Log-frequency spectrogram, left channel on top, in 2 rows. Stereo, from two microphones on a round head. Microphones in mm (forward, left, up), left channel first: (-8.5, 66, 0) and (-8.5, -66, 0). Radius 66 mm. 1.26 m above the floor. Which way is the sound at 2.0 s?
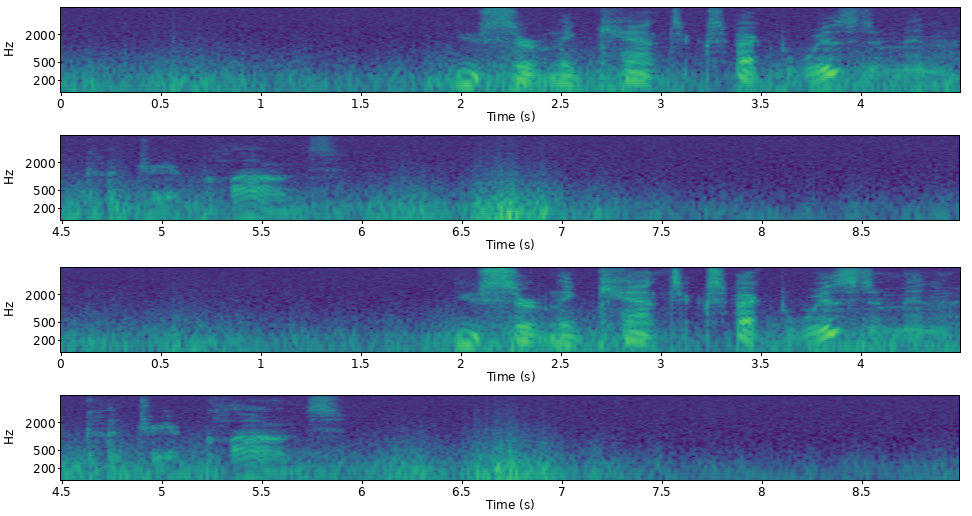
50° right (ahead or behind).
